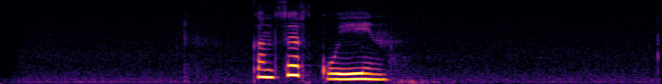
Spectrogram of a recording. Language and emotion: Russian, sad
